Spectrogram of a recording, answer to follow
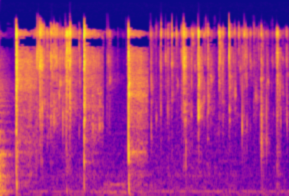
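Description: Raw eggs being cracked one after another against a stainless steel mixing bowl and emptied into it: an uneven run of many short, sharp cracks and taps.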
